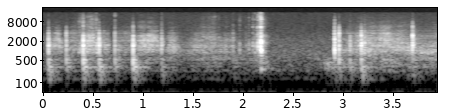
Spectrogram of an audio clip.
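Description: Long nails scratch and rub the sides of a small, closed, hollow white-grey cardboard box, the lower part of iPhone packaging, resting on a table. Quiet, dry, papery scrapes alternate with crisp nail clicks that are bright and lack any low end, with soft rubbing in between and a brief lull midway.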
